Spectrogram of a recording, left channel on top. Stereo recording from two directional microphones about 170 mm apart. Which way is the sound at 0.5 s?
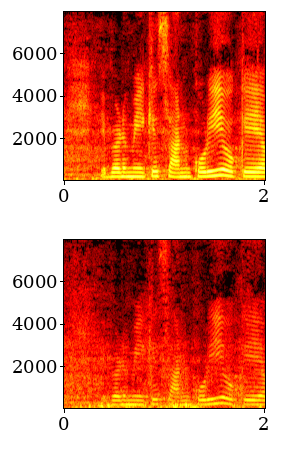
55° left (ahead or behind).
